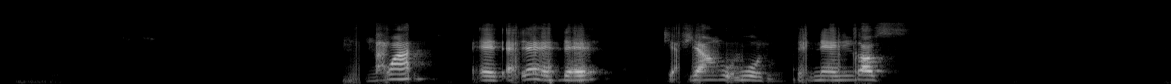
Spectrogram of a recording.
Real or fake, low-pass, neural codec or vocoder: fake; 7.2 kHz; codec, 16 kHz, 0.8 kbps, ZipCodec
